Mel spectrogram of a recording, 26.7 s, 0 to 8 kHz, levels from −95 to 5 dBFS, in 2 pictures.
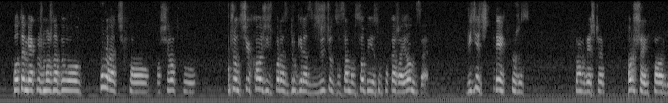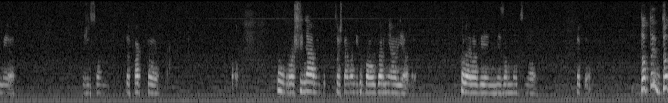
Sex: female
